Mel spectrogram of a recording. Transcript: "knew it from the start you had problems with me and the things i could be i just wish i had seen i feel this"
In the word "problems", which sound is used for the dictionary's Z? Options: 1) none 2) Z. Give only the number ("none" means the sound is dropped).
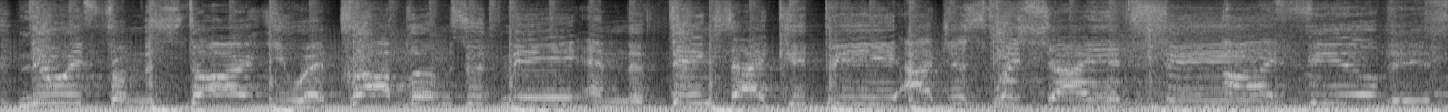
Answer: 2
